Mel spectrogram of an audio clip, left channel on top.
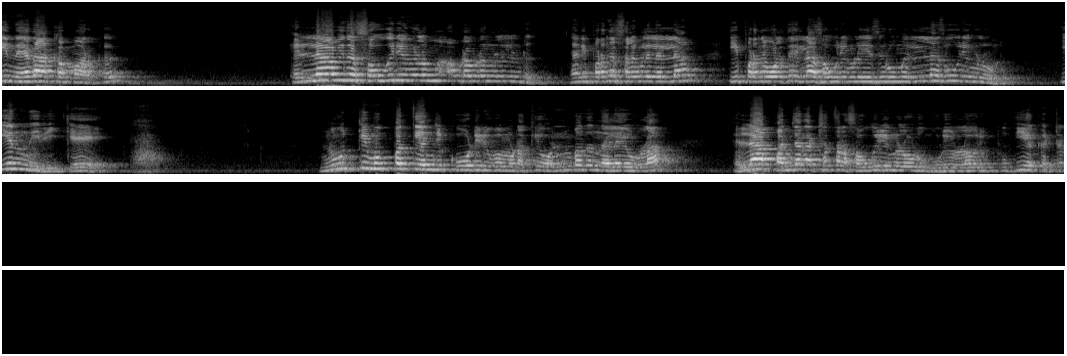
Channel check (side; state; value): right; silent; digital silence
